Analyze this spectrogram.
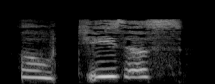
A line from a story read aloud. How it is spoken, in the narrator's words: whimpered Molly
